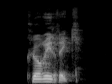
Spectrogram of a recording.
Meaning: hydrochloric
- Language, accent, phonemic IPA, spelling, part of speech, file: French, France, /klɔ.ʁi.dʁik/, chlorhydrique, adjective, LL-Q150 (fra)-chlorhydrique.wav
